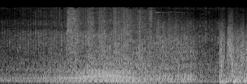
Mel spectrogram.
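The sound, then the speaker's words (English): Rapid, rattling gunfire from two planes firing in an aerial crossfire roars over a steady, droning aircraft engine, loud and continuous, with a fresh sharp burst near the end. “The two planes are trying to catch us in a crossfire. I think a bullet just flew past my head.”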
